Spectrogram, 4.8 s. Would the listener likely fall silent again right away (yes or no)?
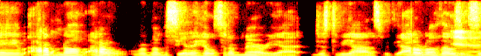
no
